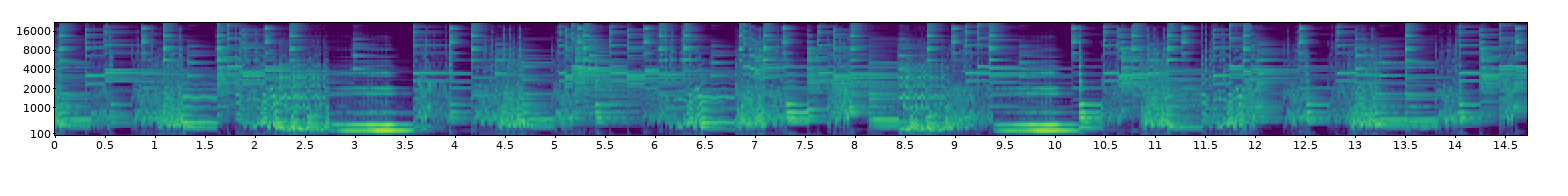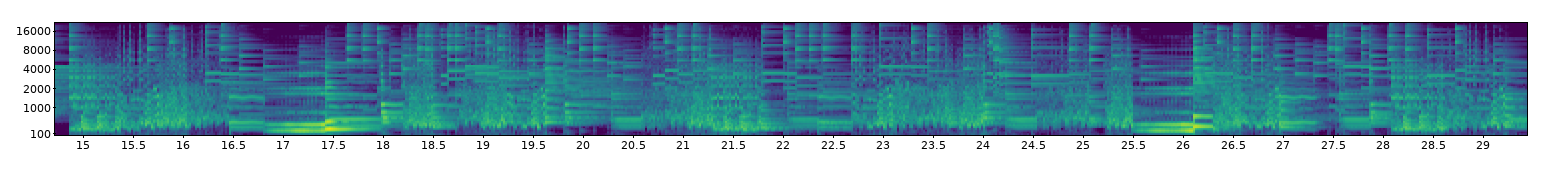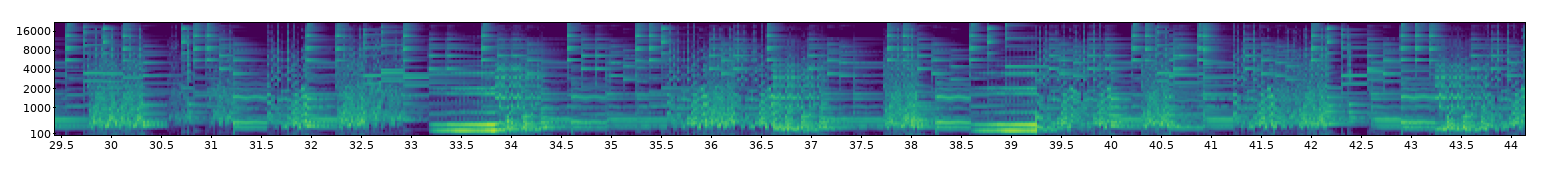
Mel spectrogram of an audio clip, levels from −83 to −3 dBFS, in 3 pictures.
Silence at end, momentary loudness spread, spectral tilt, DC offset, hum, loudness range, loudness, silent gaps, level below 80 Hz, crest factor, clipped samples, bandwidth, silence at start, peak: 0 s; 8 LU; -2.5 dB/octave; under 0.1%; none; 5 LU; -24 LUFS; none; -60 dBFS; 22 dB; under 0.1%; over 20 kHz; 0 s; -2 dBFS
